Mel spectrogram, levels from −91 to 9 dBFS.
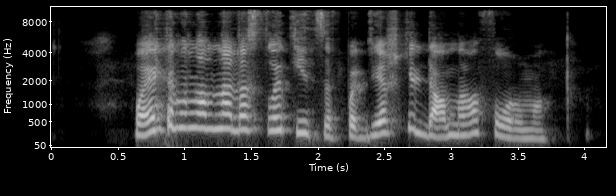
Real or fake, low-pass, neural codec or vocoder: fake; 9.9 kHz; codec, 24 kHz, 1 kbps, SNAC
